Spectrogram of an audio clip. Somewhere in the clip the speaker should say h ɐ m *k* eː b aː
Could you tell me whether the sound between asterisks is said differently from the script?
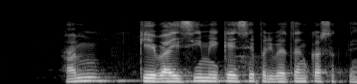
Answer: no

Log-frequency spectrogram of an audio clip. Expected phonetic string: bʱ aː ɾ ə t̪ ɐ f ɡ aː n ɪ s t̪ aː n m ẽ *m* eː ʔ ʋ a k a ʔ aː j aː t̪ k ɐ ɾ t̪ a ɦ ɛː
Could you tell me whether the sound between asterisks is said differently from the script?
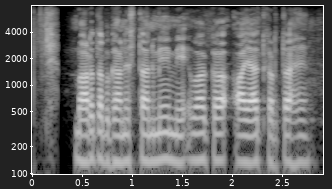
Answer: no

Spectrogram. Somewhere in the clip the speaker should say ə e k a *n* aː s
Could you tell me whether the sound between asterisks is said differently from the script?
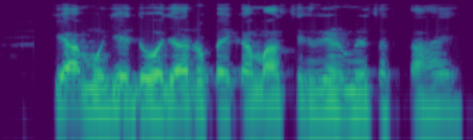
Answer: yes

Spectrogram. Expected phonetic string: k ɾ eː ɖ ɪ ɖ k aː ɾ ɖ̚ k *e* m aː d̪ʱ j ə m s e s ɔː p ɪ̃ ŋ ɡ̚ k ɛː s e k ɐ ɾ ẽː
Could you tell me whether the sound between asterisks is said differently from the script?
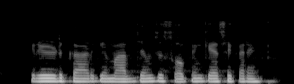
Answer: no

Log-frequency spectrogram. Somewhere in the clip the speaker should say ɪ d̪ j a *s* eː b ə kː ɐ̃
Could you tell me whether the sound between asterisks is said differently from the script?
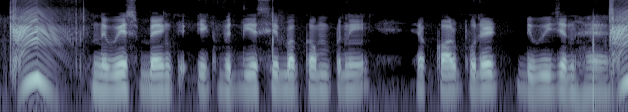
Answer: no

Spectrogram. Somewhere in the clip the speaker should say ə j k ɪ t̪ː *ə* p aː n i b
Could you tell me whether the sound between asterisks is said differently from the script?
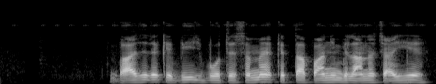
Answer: yes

